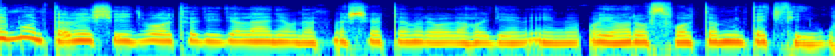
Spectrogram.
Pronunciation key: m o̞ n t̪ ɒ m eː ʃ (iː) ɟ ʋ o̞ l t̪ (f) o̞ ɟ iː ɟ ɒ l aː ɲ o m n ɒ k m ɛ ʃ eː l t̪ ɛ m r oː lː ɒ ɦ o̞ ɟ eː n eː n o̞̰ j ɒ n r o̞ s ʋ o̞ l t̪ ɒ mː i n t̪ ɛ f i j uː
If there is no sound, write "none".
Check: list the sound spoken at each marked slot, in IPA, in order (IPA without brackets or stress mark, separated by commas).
iː, h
